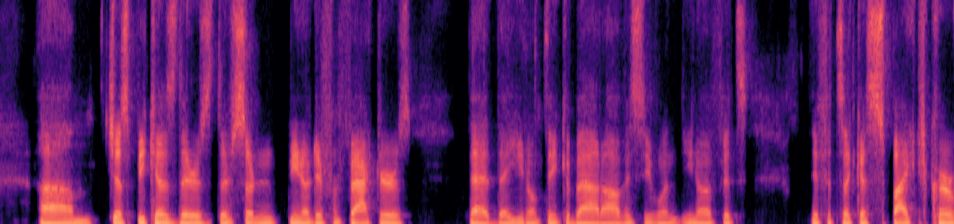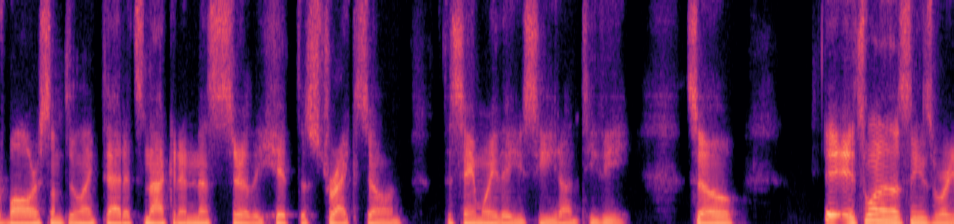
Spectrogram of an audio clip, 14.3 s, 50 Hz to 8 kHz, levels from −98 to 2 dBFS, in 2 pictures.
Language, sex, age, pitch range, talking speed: English, male, 20-39, 125-145 Hz, 240 wpm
